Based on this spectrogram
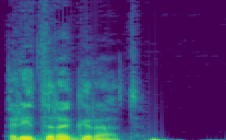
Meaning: retrograde
- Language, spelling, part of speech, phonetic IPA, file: Russian, ретроград, noun, [rʲɪtrɐˈɡrat], Ru-ретроград.ogg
